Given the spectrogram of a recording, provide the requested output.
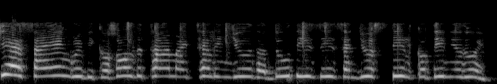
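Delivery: high-pitched, mock-exasperated rant; angry complaint. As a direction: let out a pent-up complaint in one run. Acting the angry person's complaint.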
